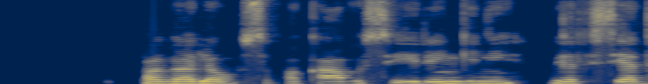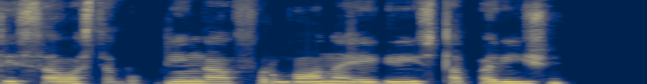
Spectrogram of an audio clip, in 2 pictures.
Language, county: Lithuanian, Vilnius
